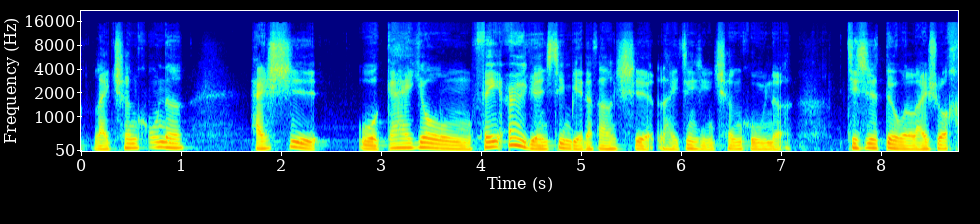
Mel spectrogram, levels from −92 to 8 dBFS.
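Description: Short concealed packet loss occurs twice in this speech clip. At 0.65 s, about 20 ms of audio failed to arrive in time, and the receiver covered the gap by extending the preceding sound before crossfading back. At 5.71 s a longer 40 ms hole was patched the same way, leaving a brief smear or wobble. Unlike a dropout, there is no silent gap: the sound carries on, just blurred.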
